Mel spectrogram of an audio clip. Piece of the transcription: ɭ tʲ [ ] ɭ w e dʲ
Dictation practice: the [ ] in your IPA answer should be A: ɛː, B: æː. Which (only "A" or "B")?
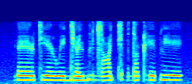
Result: A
